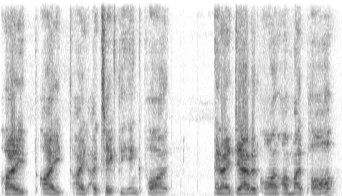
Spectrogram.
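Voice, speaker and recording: A man's voice: medium pitch, level tone, normal speed, fairly bright tone, low-quality recording. A man playing a character in a tabletop role-playing game, speaking hesitantly with stammering restarts. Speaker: player.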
